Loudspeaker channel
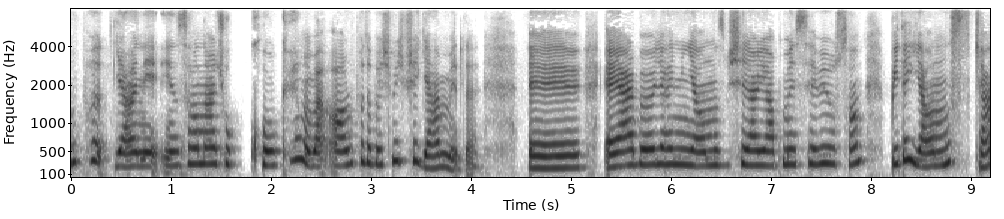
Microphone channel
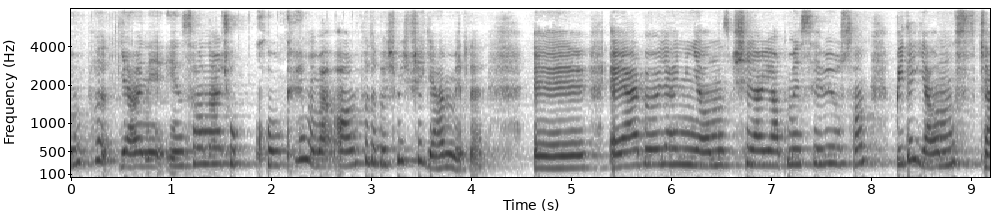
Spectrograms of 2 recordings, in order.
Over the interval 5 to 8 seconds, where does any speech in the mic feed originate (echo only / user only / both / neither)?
echo only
